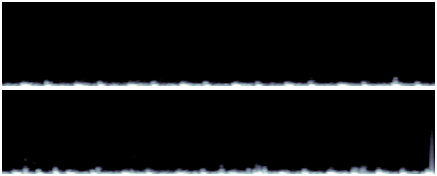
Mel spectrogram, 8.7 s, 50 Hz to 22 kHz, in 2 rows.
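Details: Male heartbeat recorded while smoking: a steady low thumping heartbeat, fairly fast at roughly 120 beats a minute.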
